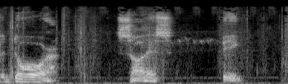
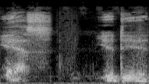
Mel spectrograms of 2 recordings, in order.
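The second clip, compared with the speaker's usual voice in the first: voiced, whispery stage whisper; 3 semitones lower than usual. In a joke, he answers her in a whispery voice. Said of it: "in a whispery voice".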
